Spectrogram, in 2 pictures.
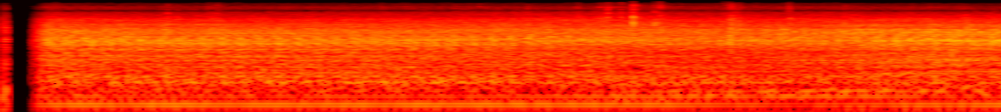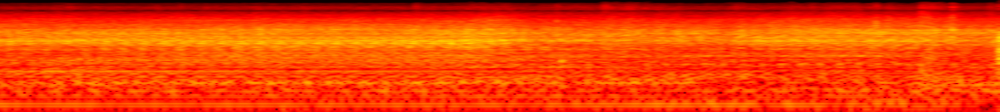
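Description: A vehicle engine idling, a steady low hum with no change in pitch, starting abruptly after a split-second gap.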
